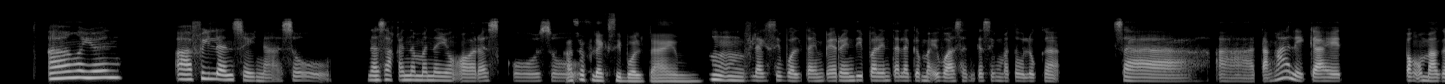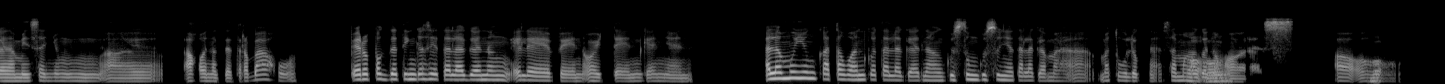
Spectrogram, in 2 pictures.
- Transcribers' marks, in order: tapping
- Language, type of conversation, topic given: Filipino, advice, Paano ko maaayos ang sobrang pag-idlip sa hapon na nagpapahirap sa akin na makatulog sa gabi?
